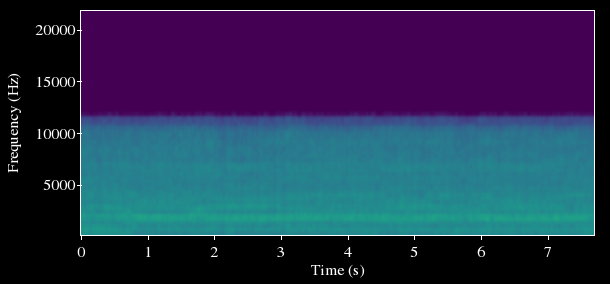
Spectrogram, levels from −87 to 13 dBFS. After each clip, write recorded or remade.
remade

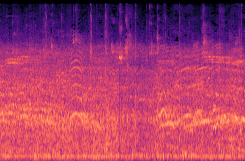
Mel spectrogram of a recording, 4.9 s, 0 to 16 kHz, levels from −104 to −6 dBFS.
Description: recorded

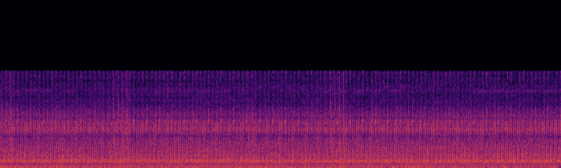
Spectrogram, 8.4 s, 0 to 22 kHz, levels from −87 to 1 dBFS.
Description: recorded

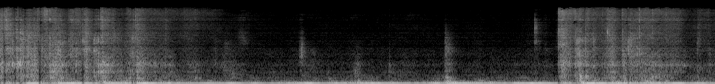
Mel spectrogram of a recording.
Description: remade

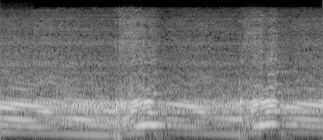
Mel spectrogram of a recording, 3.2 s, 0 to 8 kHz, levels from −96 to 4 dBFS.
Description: recorded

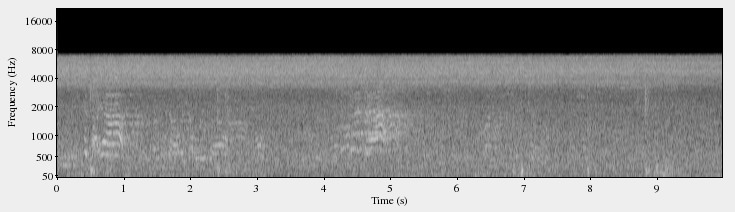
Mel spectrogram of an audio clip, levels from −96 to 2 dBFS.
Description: recorded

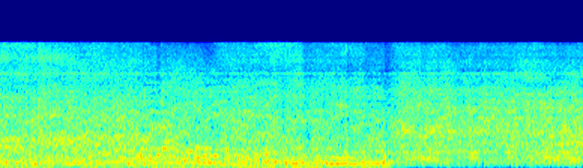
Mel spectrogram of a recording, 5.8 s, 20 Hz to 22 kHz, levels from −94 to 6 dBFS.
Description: remade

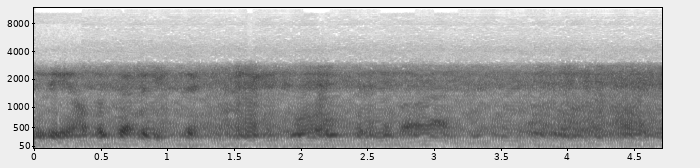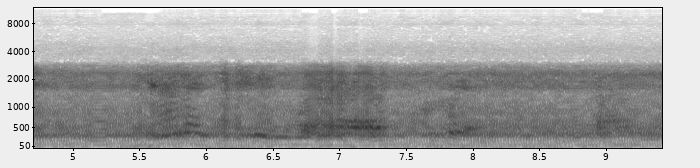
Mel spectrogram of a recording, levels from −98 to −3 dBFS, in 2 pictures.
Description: remade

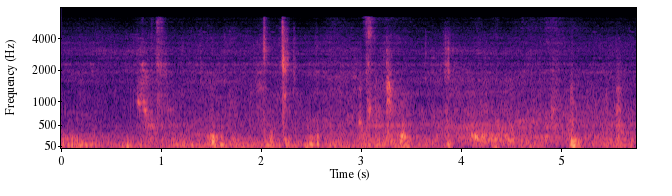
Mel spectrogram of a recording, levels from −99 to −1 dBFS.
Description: remade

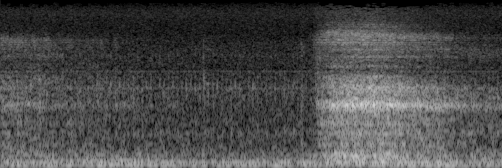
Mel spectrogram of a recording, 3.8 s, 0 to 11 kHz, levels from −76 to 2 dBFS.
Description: recorded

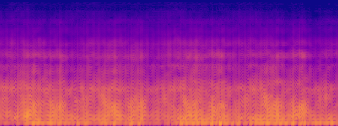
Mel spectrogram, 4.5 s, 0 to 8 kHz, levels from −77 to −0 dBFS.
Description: remade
